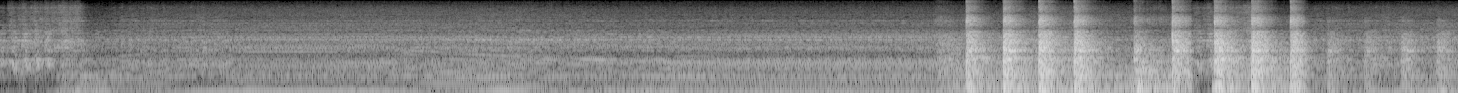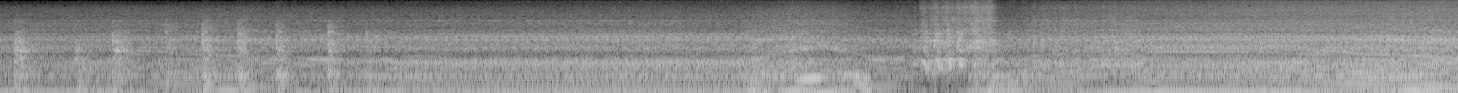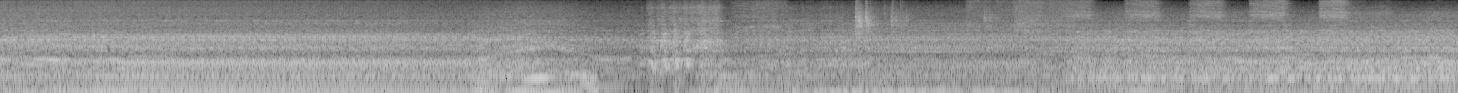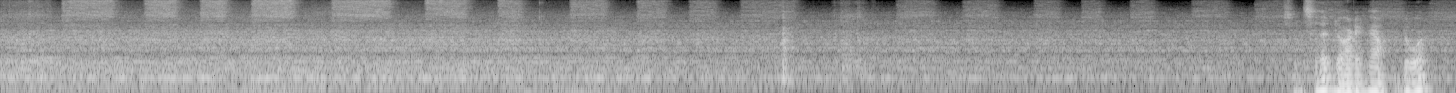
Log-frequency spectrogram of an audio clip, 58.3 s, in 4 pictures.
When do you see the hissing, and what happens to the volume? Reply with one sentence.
The hissing can be heard from 35.5 to 58.2 s, getting louder then quieter.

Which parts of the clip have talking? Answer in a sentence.
You can hear the talking from 56.5 to 58.2 s.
